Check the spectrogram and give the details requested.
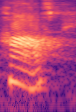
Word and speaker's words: halves: अब मैंने देखो यहाँ पे एल दिख रहा है, यहाँ पे स्पेलिंग क्या है, HALVES, लेकिन मैं इसे क्या पढ़ रही हूँ, हाफ। क्या पे एल आ रहा है इसमें साउंड में, एल नहीं आ रहा है।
